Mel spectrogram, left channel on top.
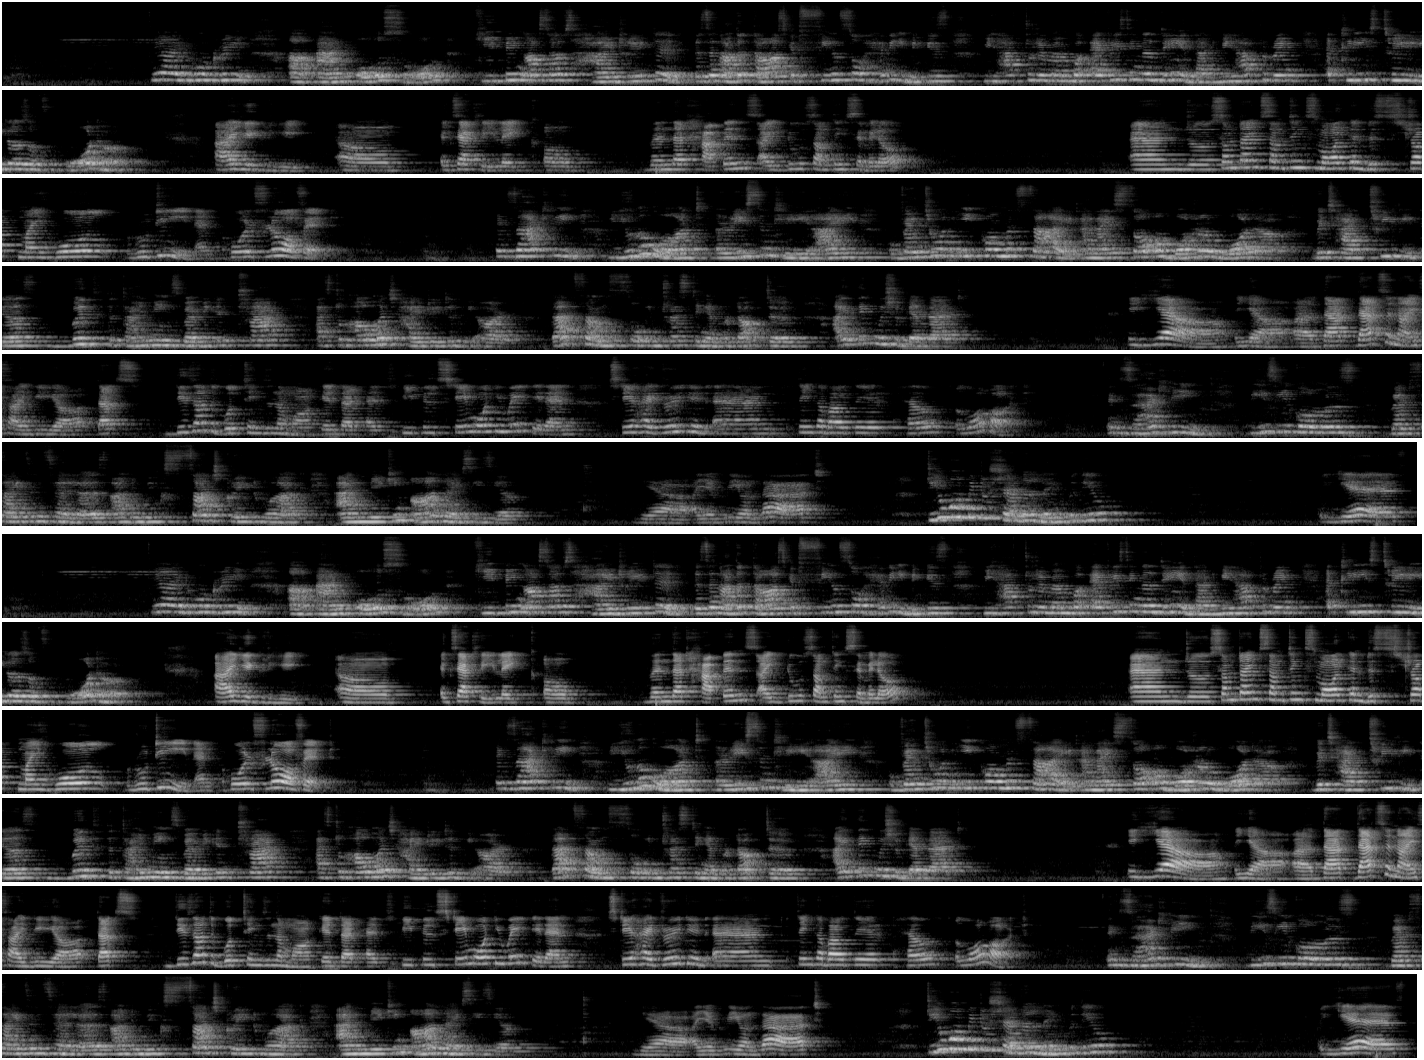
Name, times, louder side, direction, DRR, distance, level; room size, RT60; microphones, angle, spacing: voice 1, 1.5-15.5 32.6-32.7 33.3-45.4 45.7-47.7 48.1-52.2 67.9-76.1 80.0-82.2, right 1 dB, 50° right, -1 dB, 1.9 m, -26 dB
voice 2, 16.3-17.2 17.5-18.1 18.6-19.9 20.6-23.2 25.5-31.6 53.9-58.1 58.4-64.5 64.8-66.9 77.3-79.2 84.2-85.0, right 5 dB, 80° right, 8 dB, 0.4 m, -25 dB
5.6 x 4.9 x 4.0 m, 0.70 s
head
